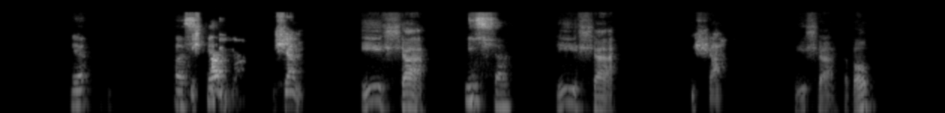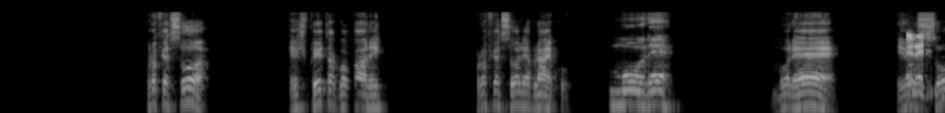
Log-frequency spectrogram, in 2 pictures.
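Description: A man speaks calmly, in short phrases with pauses, heard through a microphone in an online call.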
